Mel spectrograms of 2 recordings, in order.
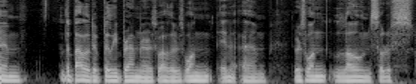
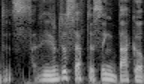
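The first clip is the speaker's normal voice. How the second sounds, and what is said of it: Fake Scottish accent. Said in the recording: “I'm putting on a fake Scottish accent.”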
